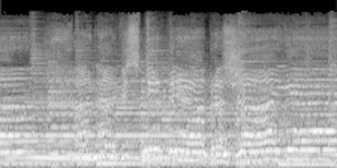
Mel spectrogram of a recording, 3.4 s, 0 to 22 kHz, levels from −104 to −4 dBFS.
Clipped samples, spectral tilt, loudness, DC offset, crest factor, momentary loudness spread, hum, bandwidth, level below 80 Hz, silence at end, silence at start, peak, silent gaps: under 0.1%; -5.5 dB/octave; -9 LUFS; under 0.1%; 8 dB; 2 LU; none; 15.5 kHz; -36 dBFS; 0 s; 0 s; 0 dBFS; none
